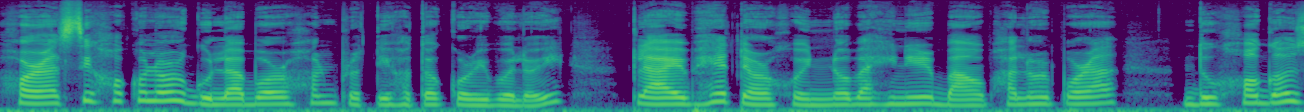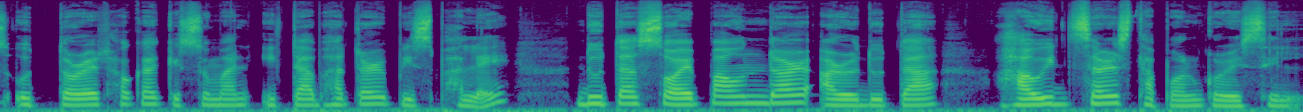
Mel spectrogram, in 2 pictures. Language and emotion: Assamese, neutral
